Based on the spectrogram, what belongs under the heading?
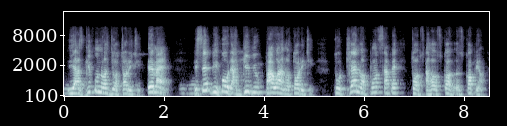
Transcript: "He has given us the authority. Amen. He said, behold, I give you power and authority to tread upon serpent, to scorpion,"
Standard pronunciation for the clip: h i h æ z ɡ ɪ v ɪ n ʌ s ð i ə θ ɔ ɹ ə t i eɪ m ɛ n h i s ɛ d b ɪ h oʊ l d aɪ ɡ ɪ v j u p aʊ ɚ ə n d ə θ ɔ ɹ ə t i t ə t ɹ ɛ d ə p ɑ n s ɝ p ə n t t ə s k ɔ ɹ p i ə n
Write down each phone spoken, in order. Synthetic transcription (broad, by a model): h i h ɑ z ɡ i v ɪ n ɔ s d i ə t ɔ ɹ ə t i eɪ m ɛ n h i s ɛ b ɪ h oʊ l d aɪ ɡ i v j u p aʊ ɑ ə n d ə t ɔ ɹ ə t i t ə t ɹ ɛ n ə p ɑ n s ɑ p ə t s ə s k ɔ p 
